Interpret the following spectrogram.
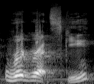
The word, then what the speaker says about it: Regretsky: Anyway, Regretsky. Yep. I hope I said that right. Yep. You absolutely did.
